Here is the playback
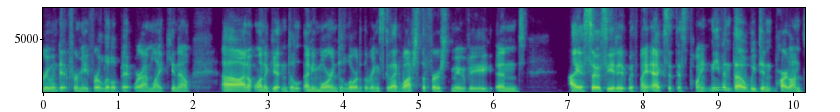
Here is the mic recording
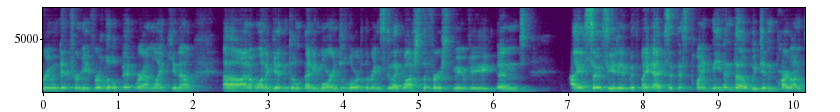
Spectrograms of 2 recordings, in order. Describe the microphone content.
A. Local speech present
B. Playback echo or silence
B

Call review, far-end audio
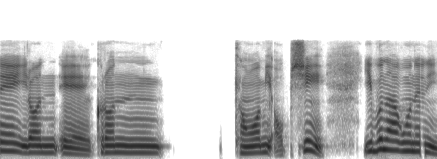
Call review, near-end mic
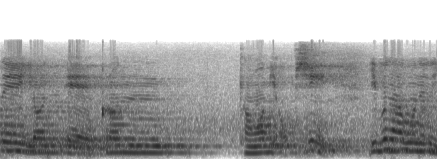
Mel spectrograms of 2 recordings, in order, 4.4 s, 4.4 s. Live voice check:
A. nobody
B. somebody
A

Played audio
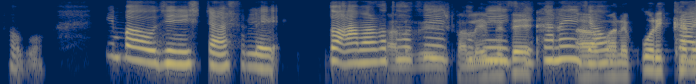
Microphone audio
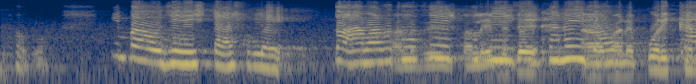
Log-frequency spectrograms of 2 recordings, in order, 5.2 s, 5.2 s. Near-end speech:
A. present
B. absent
B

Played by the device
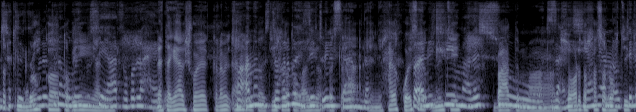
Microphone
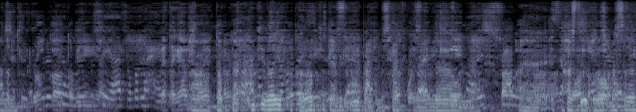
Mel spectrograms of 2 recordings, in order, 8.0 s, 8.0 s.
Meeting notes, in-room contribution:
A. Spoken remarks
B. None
A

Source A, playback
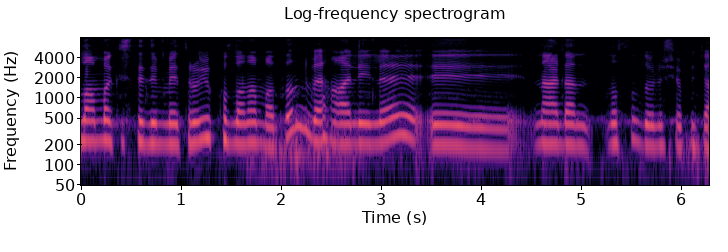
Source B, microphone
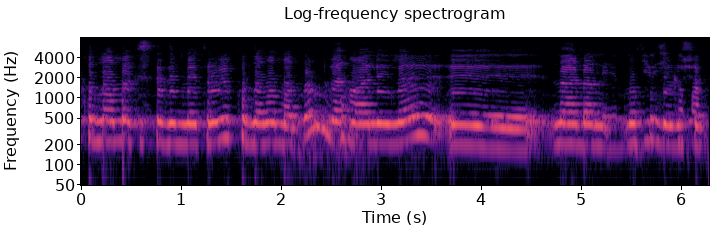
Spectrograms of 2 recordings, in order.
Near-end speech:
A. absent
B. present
B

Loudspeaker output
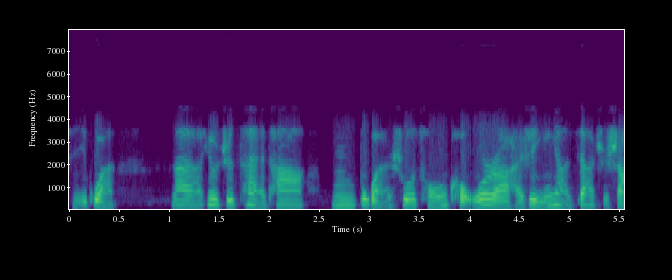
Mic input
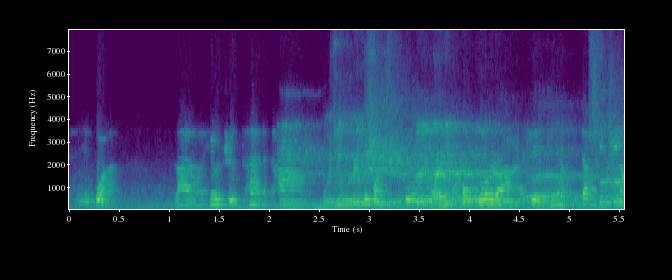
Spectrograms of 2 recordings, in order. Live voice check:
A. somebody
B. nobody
A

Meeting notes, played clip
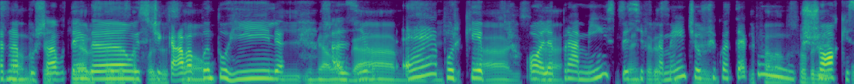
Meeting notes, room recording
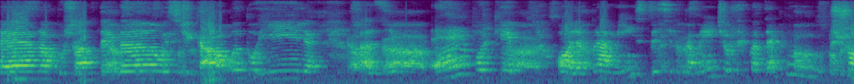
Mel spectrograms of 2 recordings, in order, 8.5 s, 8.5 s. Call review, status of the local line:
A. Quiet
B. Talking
A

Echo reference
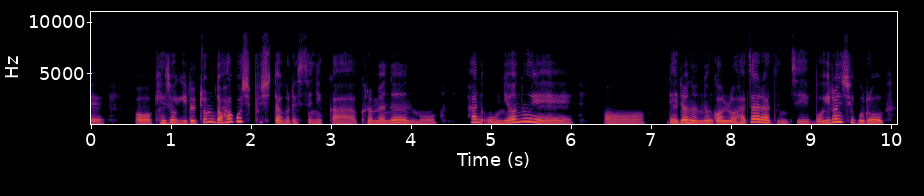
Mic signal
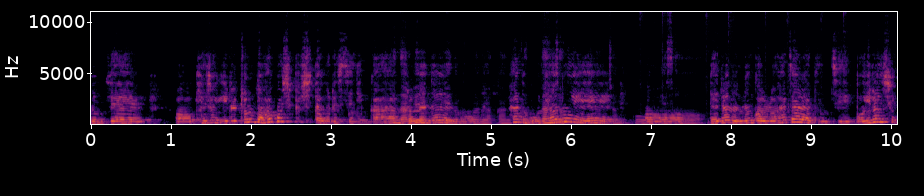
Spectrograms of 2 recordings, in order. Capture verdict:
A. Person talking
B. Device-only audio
A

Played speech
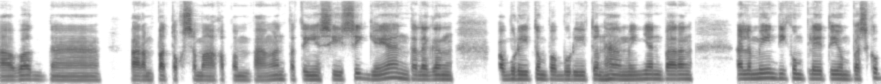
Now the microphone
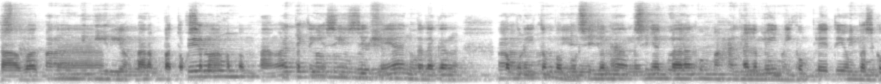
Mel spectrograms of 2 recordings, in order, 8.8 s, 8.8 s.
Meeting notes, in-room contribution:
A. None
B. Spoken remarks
B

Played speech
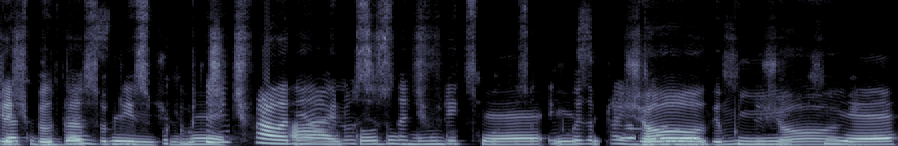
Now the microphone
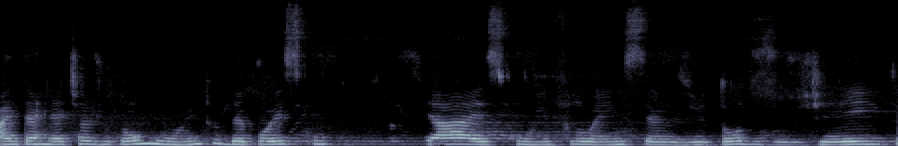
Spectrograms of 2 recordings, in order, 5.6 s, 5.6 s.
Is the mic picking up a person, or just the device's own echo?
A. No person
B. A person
B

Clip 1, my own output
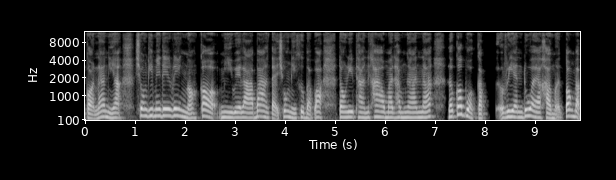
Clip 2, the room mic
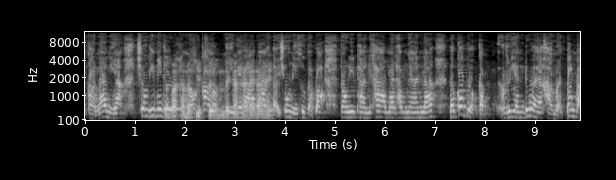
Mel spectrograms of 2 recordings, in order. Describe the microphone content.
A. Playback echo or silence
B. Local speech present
B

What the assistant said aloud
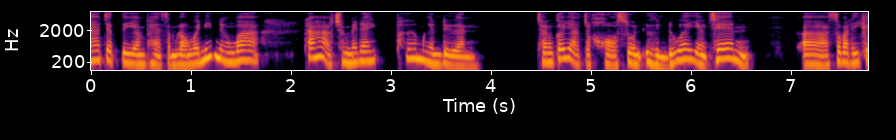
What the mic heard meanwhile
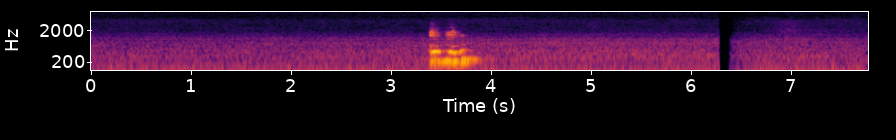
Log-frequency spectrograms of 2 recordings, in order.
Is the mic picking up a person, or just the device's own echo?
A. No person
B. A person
B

